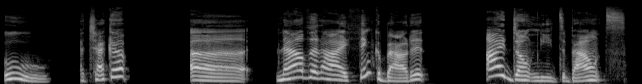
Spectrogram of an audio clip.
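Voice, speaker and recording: A woman's voice: medium pitch, big pitch swings, takes it slowly, a bit bright, dry recording, studio quality. A woman voicing a nervous male toy bouncy ball in a storybook, boyish and hesitant, full of bravado. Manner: hesitant, protesting, putting on bravado.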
